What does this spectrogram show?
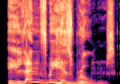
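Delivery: high, loud, drawn-out wail. A narrator's reading. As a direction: wail the grievance slowly down the phone. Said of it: "wailed Mister Morrison".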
